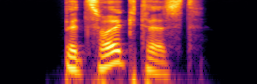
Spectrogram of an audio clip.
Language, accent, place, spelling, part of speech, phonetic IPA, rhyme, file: German, Germany, Berlin, bezeugtest, verb, [bəˈt͡sɔɪ̯ktəst], -ɔɪ̯ktəst, De-bezeugtest.ogg
- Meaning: inflection of bezeugen: 1. second-person singular preterite 2. second-person singular subjunctive II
